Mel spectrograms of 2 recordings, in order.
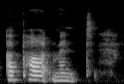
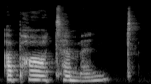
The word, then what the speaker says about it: apartment: Now, in this context of going away for the weekend and booking some accommodation, I wanted to mention the pronunciation of apartment. We don't say apartment. When you do that, you're adding an extra letter. You're actually adding an extra syllable. So listen carefully. We say apartment. Apartment.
